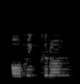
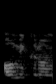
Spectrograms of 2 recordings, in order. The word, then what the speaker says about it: Omicron: basic and important ordered Omicron and Omega are pronounced exactly the same in Reverse all so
